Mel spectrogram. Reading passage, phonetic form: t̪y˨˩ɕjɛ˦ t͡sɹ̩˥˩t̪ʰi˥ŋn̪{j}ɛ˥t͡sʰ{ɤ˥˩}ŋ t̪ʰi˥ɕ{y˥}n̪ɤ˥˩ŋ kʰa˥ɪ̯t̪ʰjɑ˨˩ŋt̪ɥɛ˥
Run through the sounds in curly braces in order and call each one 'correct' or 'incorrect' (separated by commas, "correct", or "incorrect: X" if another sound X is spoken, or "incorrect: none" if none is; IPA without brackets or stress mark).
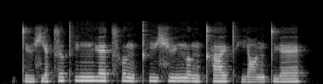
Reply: incorrect: ɥ, correct, correct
